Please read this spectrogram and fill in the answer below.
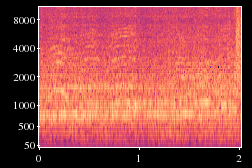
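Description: Ice hockey rink ambience during play: spectators' voices and shouts over a steady hum, with a single sharp knock near the end.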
